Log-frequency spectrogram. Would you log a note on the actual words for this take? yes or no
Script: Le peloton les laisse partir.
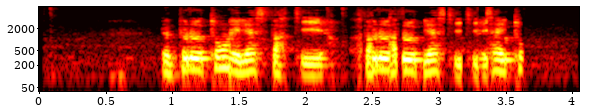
yes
